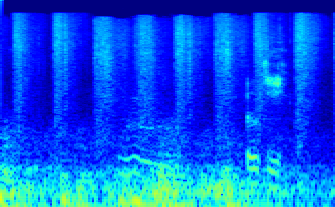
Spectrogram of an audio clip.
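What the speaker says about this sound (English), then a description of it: "forgot about the big thunderstorms and the weather and stuff." Rolling thunder rumbles through a heavy storm with steady rain in an Old West survival video game, a low continuous roar that swells and fades in waves, and a few faint tonal game sounds come in near the end.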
